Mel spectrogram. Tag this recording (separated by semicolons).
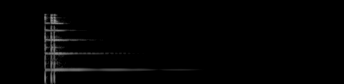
cheers; cling; clink; clinking; field-recording; glass; glasses; toast; wine; wine-glass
